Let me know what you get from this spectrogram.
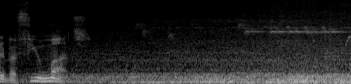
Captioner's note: bees buzzing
